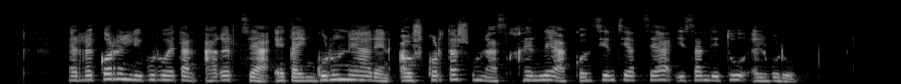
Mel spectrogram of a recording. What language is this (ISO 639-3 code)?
eus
